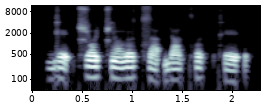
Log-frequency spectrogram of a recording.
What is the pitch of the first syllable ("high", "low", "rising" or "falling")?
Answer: low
